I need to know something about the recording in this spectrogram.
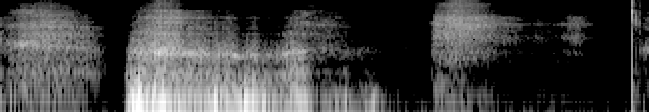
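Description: A man breathing forcefully close to a handheld microphone, demonstrating paired exhales for deep breathing: a short breath, then a long, loud 'hoo' exhale about a second in, then a softer breath near the end.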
